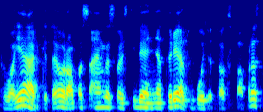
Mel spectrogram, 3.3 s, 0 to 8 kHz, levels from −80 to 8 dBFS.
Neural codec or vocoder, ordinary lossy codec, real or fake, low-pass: none; Opus, 24 kbps; real; 7.2 kHz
